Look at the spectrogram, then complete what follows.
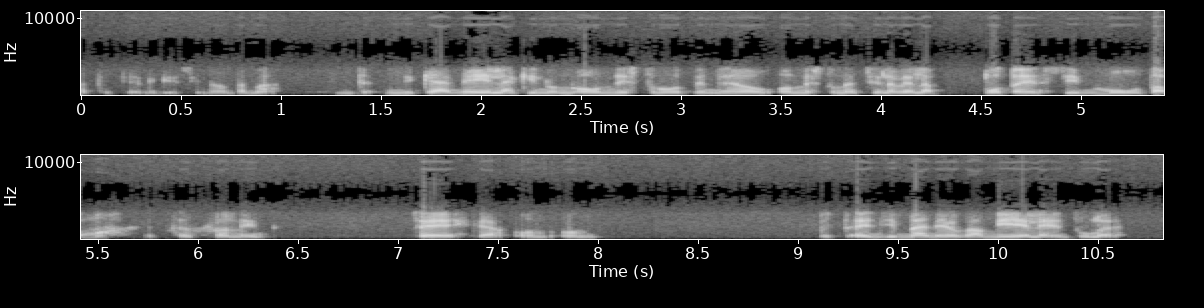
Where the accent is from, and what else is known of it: Kemi, Lapland, Finland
